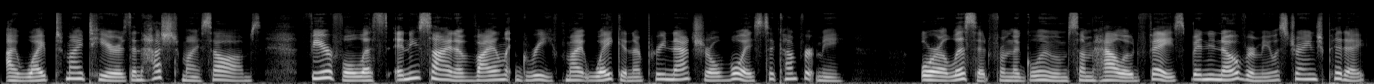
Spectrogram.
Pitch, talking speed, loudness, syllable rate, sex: 200 Hz, 160 wpm, -18 LUFS, 4.3 syllables/s, female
